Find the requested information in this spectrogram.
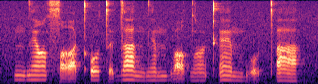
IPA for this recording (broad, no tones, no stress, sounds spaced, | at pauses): n d ɛ̃ sˤ a̰ kʼ o t ə̰ d a n d ɛ̃ m b o̰ dˤ ã kʼ ɛ̃ m b o̰ tʼ a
